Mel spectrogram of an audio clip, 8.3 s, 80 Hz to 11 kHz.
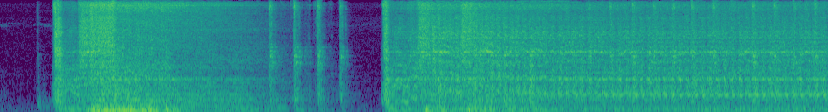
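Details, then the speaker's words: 1965 Chevy Nova wagon, new Holley 450 carburetor first start out of the box, unadjusted: catches at once then holds a fast steady idle around 3,000 rpm; throttle plates won't close, owner suspects adjustment screws or a big vacuum leak. "But anyways, it's idling at like 3,000 RPMs. So I need to check my screws."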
